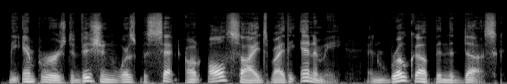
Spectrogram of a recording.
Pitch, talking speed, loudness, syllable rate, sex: 110 Hz, 200 wpm, -17 LUFS, 5.8 syllables/s, male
